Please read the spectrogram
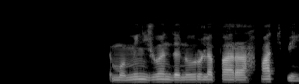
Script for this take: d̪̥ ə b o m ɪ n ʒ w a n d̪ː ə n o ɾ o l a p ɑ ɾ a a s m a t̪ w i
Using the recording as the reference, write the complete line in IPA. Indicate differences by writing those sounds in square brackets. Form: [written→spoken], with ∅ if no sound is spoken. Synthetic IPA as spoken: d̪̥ ə [b→m] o m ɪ n ʒ w a n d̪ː ə n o ɾ o l a p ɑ ɾ a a [s→h] m a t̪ w i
